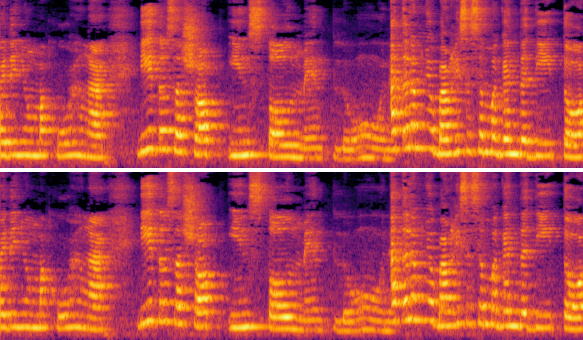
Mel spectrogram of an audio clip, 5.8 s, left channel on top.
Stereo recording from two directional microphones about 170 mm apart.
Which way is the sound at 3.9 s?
25° left (ahead or behind).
